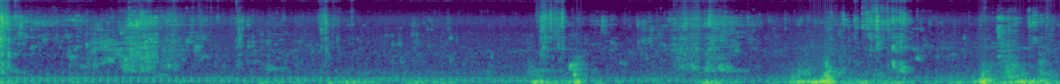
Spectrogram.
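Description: Sea water splashing and lapping against the hull of a small outrigger fishing boat, with irregular splashes and a few dull low thumps near the end.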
